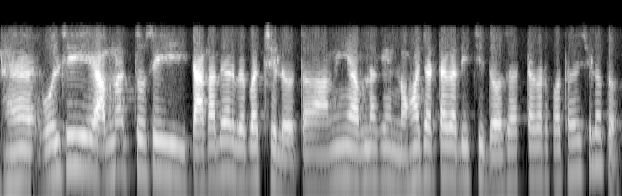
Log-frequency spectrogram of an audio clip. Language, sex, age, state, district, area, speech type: Bengali, male, 18-30, West Bengal, Howrah, urban, conversation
